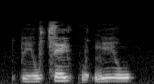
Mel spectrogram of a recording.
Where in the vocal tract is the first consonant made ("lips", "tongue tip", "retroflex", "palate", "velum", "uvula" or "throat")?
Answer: lips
